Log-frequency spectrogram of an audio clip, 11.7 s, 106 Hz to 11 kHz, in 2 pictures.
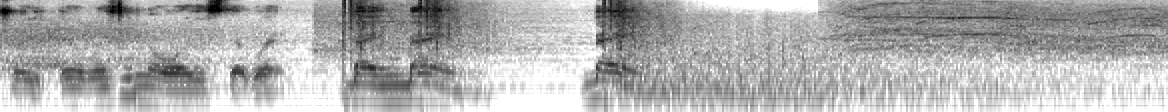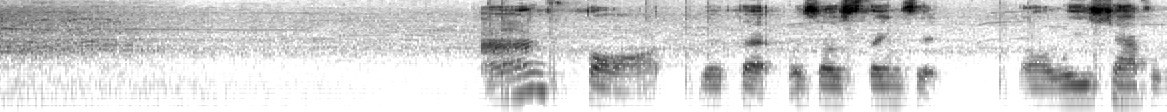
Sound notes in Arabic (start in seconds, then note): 4.3 انفجار طلقات نارية; 7.2 صراخ الحشد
